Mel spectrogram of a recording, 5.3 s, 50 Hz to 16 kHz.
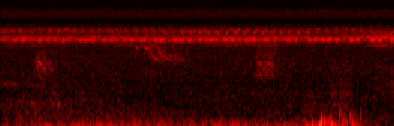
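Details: Crickets chirping at sunrise at a home in Magma Ranch, Florence, Arizona, in August 2021: a steady, unbroken high-pitched trill throughout, with faint short bird chirps and a low rumbling background that swells near the end.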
